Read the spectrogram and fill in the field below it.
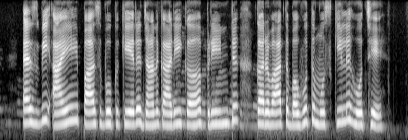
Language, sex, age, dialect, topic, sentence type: Magahi, female, 18-24, Northeastern/Surjapuri, banking, statement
